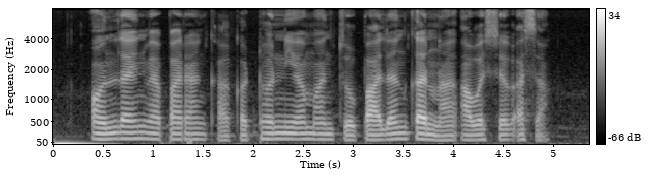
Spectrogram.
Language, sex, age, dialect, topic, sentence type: Marathi, male, 18-24, Southern Konkan, banking, statement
